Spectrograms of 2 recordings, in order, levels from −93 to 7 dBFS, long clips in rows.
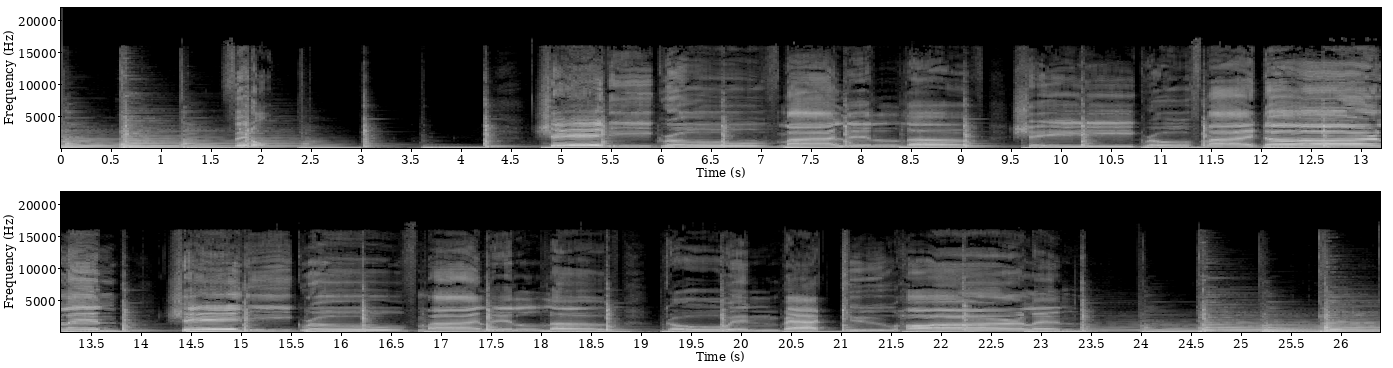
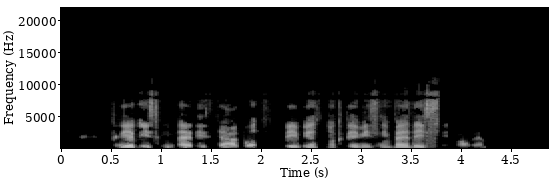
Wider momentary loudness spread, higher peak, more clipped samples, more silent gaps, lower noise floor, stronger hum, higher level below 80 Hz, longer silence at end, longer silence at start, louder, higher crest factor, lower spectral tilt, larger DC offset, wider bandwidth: second, 11 LU vs 17 LU; first, -2 dBFS vs -10 dBFS; neither; second, none vs 2.12-2.23 s; second, -44 dBFS vs -51 dBFS; neither; first, -32 dBFS vs -64 dBFS; second, 0 s vs 0.7 s; second, 0 s vs 0.5 s; first, -23 LUFS vs -31 LUFS; about the same, 20 dB vs 22 dB; about the same, -5 dB/octave vs -4 dB/octave; neither; first, 16.5 kHz vs 9.8 kHz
